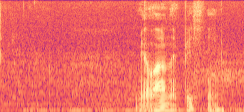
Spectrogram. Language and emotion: Russian, neutral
